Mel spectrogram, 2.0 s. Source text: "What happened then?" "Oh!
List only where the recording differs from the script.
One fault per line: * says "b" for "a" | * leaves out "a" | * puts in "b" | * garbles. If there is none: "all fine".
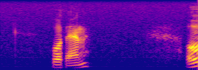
* leaves out "happened"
